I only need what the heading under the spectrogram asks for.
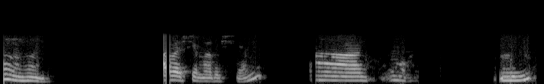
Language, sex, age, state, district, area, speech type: Sanskrit, female, 60+, Karnataka, Mysore, urban, conversation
